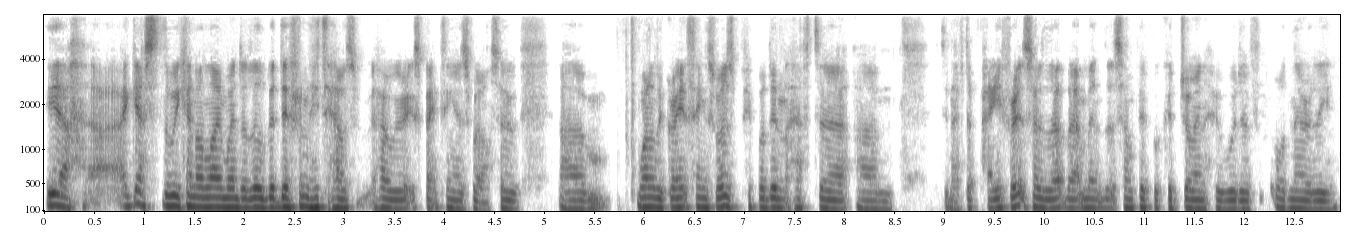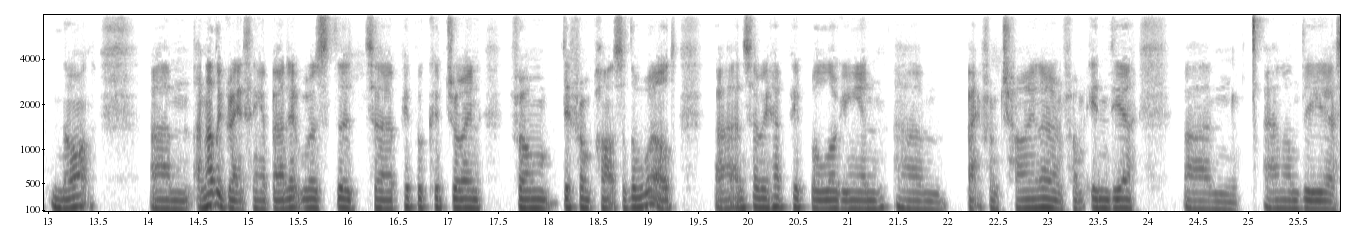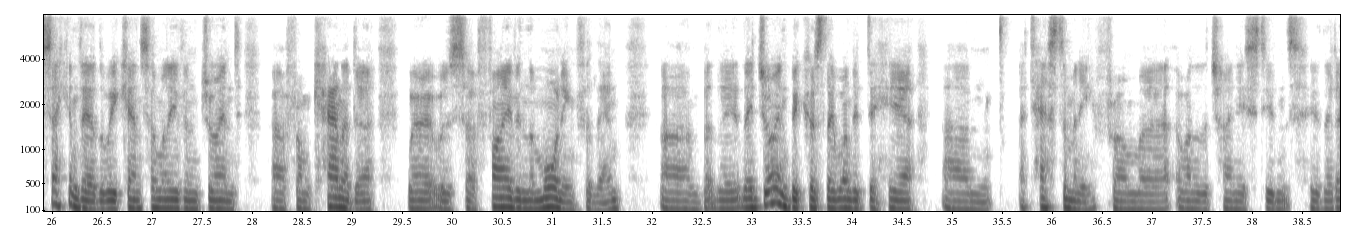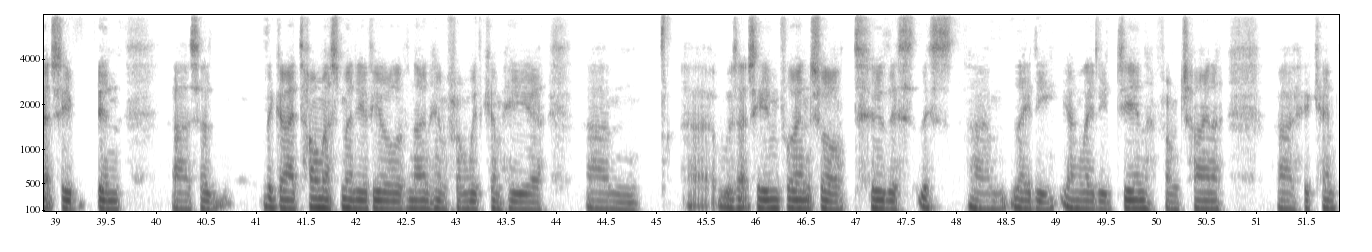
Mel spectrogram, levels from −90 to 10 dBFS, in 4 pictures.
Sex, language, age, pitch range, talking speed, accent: male, English, 20-39, 120-140 Hz, 195 wpm, British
